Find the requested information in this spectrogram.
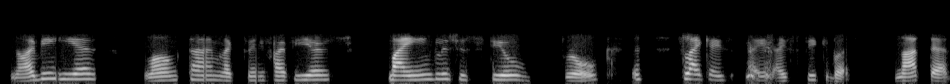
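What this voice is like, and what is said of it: Brazilian Portuguese accent. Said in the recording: “I am from Brazil... I have a lot of accent.”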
